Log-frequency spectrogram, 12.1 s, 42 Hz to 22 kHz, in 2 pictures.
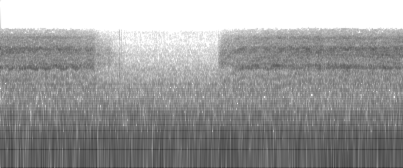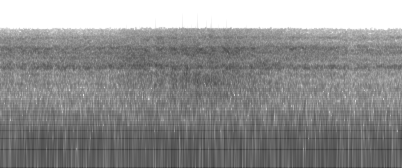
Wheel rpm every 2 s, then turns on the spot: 0, 0, 0, 0, 0, 0.
none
